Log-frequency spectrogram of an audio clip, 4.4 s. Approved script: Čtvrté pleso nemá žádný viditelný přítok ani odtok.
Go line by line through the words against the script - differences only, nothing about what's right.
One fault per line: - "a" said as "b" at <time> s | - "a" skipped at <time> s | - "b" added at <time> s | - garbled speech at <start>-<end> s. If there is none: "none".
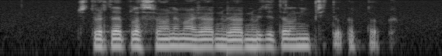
- "žádný" added at 2.3 s
- "ani" skipped at 3.5 s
